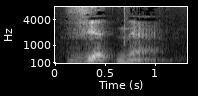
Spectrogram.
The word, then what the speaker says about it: Vietnam: V の発音ね、これが大事です。 Vietnam。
